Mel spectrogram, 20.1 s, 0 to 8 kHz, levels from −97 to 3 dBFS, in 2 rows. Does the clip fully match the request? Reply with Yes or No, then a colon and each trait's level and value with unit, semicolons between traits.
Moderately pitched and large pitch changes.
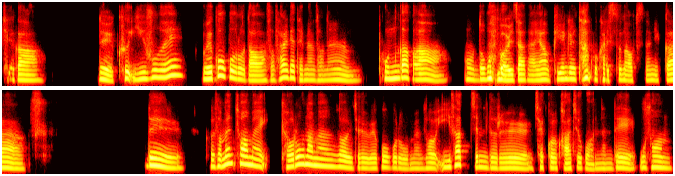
No: medium, 155 Hz; average, 4.3 semitones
